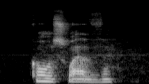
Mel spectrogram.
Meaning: third-person plural present indicative/subjunctive of concevoir
- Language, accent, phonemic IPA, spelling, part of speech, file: French, Canada, /kɔ̃.swav/, conçoivent, verb, LL-Q150 (fra)-conçoivent.wav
